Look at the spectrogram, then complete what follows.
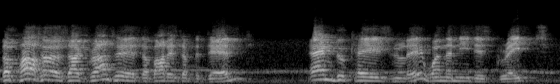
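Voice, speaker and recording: An actor playing a proud, solemn alien mountain potter who speaks formally and ceremoniously, in old-time radio science fiction style. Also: male voice, fairly high pitch, expressive, normal speed, pushed and bright. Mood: solemn, unbending. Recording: noisy old radio drama recording.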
